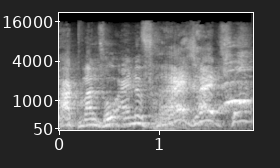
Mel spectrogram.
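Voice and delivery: slow loud outraged shout. Acted. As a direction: explode with disbelief. Husband outraged.

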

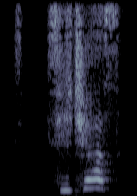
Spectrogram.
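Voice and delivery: high, stammered reply; flustered panic. A narrator's reading. Nurse fumbling syringe answers surgeon, flustered and stammering. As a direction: stumble on the first sound, pitch shooting up.

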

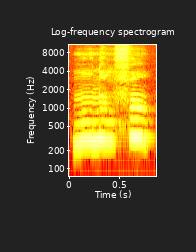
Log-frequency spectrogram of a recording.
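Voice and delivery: loud, high mother's cry; cried out. A narrator's reading. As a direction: cry out for your child. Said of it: "s'écria-t-elle".

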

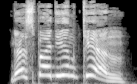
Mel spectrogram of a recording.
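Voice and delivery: put-on high light young nobleman; young prince voice.

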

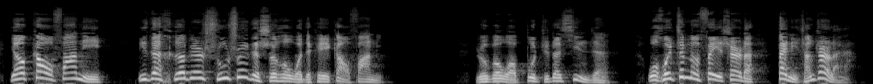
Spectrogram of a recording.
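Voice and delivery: put-on high, loud indignant girl; heated retort. A narrator's reading. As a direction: argue back hotly, pitch way up. Girl retorts in acted quarrel. (激动气愤地反驳)

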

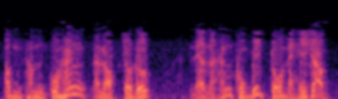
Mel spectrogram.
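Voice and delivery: low, rapid retort; arguing back. Acted. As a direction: argue fast in a low, scornful voice. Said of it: "Bao Bất Đồng cãi lại". (giọng trầm, cãi lại dồn dập)

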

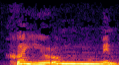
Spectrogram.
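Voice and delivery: خير من drawn very slowly with a clear unnasal n; slow clear izhar. Shown as a demonstration. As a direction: recite خير من without ghunna. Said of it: "ما تغنش هنا".

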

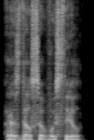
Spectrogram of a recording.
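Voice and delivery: usual speaking voice

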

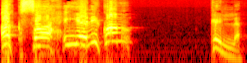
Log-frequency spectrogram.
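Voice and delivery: loud, high challenge to the world; full-force preaching. Real, not acted.

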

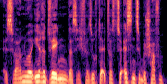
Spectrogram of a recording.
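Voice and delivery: high voice, loud at first then easing; pleading stranger. A narrator's reading. Stranger justifies himself to the sailors, high and pleading. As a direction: explain it urgently from afar.

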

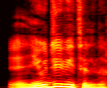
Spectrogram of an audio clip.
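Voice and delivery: usual speaking voice

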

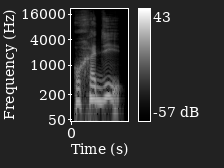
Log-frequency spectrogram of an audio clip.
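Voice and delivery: high tearful cry; sobbing plea. A narrator's reading. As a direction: cry it out through tears. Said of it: "разразилась рыданиями".

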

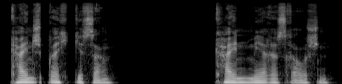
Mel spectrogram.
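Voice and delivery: ordinary talk

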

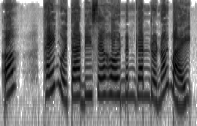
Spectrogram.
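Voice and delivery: high, loud and fast retort; snapping back. Acted. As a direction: fire it back quickly. Sister snaps back in quarrel.

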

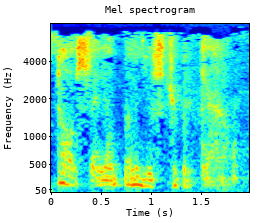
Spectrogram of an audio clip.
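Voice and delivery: hushed, breathy off-phone scold; whispered aside. Acted. Manager whispering to the maid, a hushed scold. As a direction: hiss it aside so the caller won't hear.

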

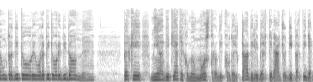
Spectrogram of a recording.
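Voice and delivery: il monaco infuriato aggredisce la ragazza; furia. A narrator's reading. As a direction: accuse urlate più alte e più forti. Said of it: "la furia lo riprese". (rabbia furiosa del monaco)

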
